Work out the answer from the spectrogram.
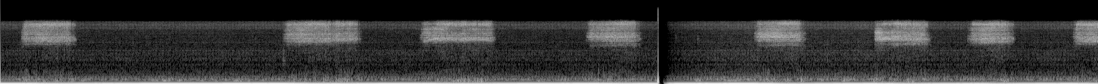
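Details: Barn owl chicks begging for a delivered rat at the nest, producing loud raspy hissing screeches in irregular bursts, a short break mid-way, and a steady low hum throughout.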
